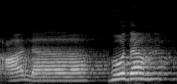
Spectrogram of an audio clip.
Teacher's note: ہاں جو ہے وہ سینے سے اور اس کے اوپر پیش ہے تو ظاہر ہے جلدی چھوڑیں گے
